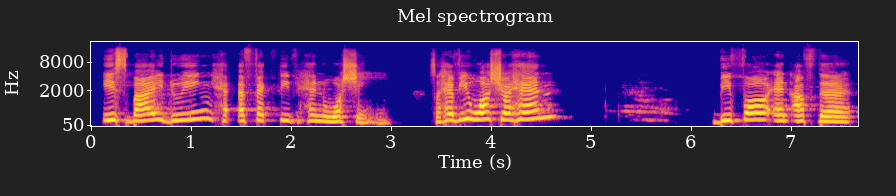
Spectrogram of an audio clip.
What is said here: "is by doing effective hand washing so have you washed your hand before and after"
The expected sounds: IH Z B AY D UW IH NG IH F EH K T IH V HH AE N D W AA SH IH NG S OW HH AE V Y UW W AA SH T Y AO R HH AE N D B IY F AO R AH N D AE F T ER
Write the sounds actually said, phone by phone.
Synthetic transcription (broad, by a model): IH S B AY D UW IH NG IH F EH K T IH V HH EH N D W AA SH IH NG S OW HH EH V Y UW W AA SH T Y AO HH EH N B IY F AO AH N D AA F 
